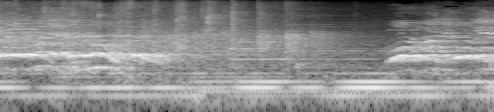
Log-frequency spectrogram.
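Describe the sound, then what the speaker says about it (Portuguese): A church congregation at a Sunday service applauds and cheers, with a burst of clapping and scattered shouts over sustained music, fading briefly before the music swells again. "Dê uma linda salva de palmas ao Senhor"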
